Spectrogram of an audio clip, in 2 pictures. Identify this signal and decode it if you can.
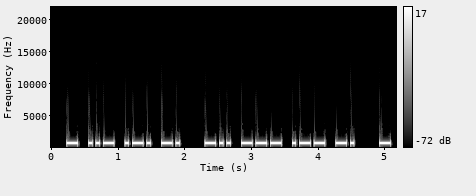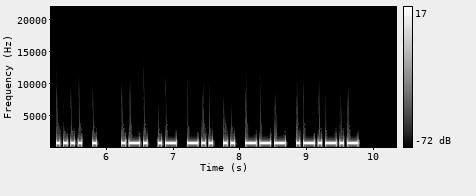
Morse code, heard as a keyed tone, about 22 wpm, 700 Hz. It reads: TURN DOWN THE RADIO.
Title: Sentences from Top 1000 Words - Review Part 3 - 22wpm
